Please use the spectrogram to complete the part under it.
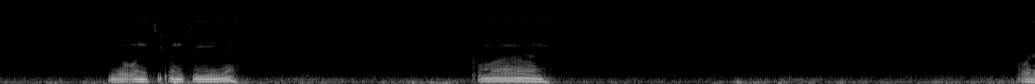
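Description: Water laps gently against a wooden post.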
